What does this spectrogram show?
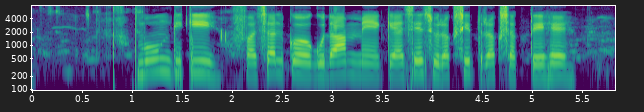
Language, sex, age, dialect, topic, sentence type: Hindi, female, 25-30, Marwari Dhudhari, agriculture, question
